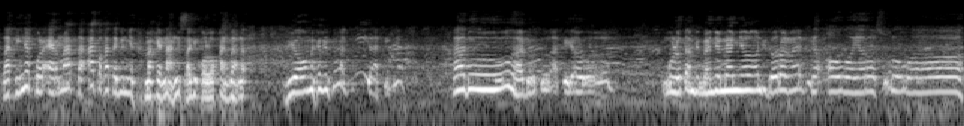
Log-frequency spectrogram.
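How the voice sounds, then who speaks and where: Joking preacher in an echoing hall. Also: male voice, very high voice, normal speed, gravelly, dark tone, highs cut off. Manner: joking, storytelling, teasing. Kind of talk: humorous sermon. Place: event hall on a campus. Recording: echoey hall with faint crowd.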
